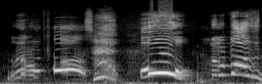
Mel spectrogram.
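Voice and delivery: very high, squealing with laughter; giggly high voice. Retold or imitated. Ned still laughing at his joke, high squeals. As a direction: crack up at your own joke. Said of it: "He's just like".

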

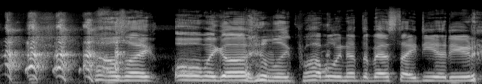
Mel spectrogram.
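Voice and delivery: can barely get it out for laughing. Real, not acted. Friend laughs while recalling his horror at the border.

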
